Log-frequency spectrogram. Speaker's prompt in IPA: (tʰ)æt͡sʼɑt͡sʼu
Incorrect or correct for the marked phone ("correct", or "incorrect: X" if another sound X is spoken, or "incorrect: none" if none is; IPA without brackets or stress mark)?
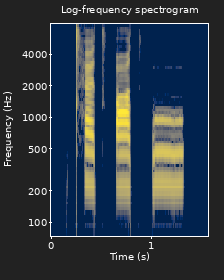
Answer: correct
